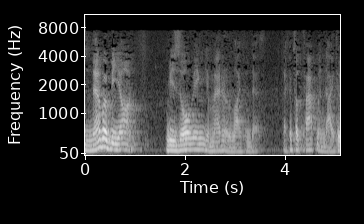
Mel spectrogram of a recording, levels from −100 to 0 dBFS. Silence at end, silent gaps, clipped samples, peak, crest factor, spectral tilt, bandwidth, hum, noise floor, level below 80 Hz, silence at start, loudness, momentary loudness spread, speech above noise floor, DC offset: 0 s; none; under 0.1%; -2 dBFS; 20 dB; -8 dB/octave; 7.8 kHz; none; -52 dBFS; -56 dBFS; 0 s; -22 LUFS; 19 LU; 31 dB; under 0.1%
